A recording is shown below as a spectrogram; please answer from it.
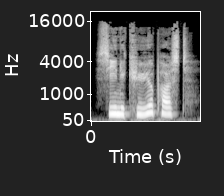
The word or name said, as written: sinecurepost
